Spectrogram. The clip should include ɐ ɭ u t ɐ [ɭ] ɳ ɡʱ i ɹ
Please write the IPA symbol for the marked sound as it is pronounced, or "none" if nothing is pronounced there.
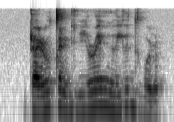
none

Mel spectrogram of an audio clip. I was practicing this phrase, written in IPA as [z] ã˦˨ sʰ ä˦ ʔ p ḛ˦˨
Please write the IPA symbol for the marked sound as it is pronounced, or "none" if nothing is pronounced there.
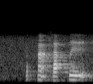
θ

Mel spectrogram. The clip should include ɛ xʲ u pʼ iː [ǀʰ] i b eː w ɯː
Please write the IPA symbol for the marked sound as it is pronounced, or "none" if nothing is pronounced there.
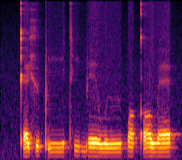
tʰ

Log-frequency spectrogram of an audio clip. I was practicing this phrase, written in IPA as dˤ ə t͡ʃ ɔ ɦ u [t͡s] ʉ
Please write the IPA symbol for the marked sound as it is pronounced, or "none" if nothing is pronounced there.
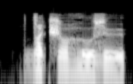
z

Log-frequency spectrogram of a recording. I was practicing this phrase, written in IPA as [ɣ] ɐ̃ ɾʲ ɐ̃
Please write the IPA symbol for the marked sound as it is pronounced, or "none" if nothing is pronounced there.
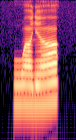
w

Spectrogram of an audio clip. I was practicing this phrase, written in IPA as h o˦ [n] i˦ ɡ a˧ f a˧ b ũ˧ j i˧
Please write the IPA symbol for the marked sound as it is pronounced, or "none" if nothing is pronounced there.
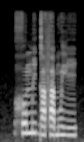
m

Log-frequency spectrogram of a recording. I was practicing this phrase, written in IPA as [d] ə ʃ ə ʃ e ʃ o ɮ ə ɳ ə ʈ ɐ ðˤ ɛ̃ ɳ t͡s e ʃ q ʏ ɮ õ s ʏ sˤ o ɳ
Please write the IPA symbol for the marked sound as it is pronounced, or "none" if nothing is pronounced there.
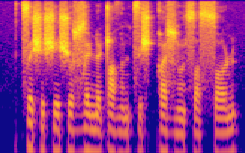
t͡s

